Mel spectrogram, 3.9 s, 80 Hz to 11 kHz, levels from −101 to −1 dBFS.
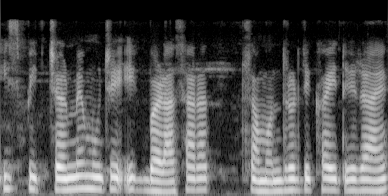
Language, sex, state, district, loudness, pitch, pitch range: Hindi, female, Uttar Pradesh, Varanasi, -17 LUFS, 185 Hz, 175-195 Hz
